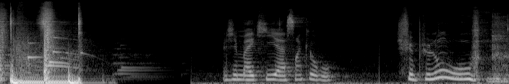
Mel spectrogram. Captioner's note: laughs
